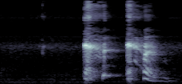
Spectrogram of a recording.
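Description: A woman coughs twice in quick succession, about a second in, from a dry throat.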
